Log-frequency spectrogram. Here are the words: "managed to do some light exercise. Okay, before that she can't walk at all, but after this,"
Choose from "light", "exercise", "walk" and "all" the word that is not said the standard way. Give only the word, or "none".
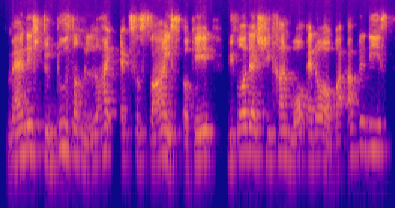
exercise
